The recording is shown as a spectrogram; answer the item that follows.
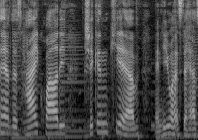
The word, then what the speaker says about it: Kiev: pronounce it in English chicken Kiev yeah with a V sound right and this is kind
